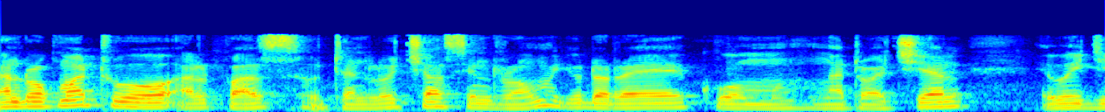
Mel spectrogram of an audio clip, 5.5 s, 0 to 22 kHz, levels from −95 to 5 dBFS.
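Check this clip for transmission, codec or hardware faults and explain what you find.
One codec fault runs through the whole clip. Throughout, the speech is dull, with nothing above 7 kHz and rough, fluttering noise around tones, likely from heavy Dolby Digital compression at a bitrate near 48 kbps. The encoder narrowed the band and left many frequency lines without mantissa bits, so the decoder filled them with dither noise. That noise fill separates it from a plain low-pass filter, which would sound dull but clean.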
